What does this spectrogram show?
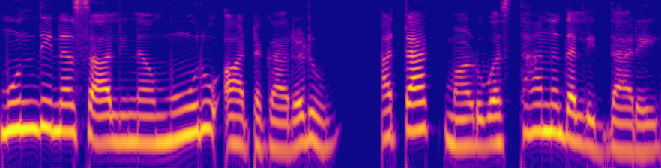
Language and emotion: Kannada, neutral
